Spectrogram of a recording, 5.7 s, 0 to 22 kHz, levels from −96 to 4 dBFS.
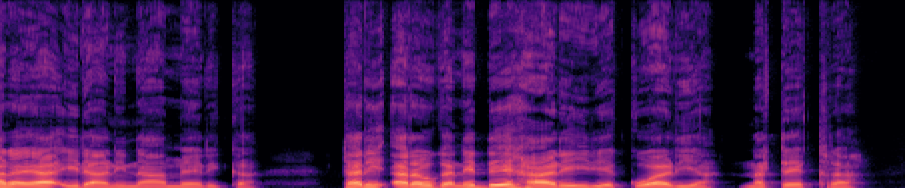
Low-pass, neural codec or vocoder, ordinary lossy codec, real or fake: none; none; none; real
